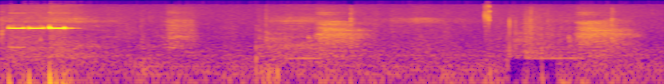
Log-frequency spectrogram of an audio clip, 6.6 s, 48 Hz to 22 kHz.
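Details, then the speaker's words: Philips Respironics Trilogy 100 home ventilator for children, set up with an active circuit and active exhalation valve and switched on: a few short high beeps, then quiet with soft clicks; ventilator power-on beep. "so we're talking about active circuit now because we have an active exhalation valve I'm going to turn the machine on"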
